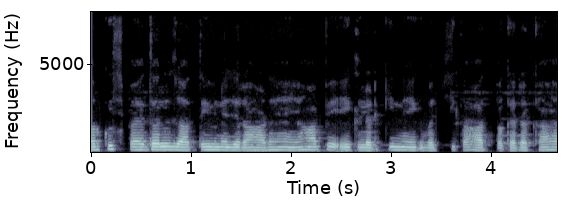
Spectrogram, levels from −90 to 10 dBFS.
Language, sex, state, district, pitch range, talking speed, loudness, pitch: Hindi, female, Maharashtra, Gondia, 145-160 Hz, 270 wpm, -18 LUFS, 150 Hz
